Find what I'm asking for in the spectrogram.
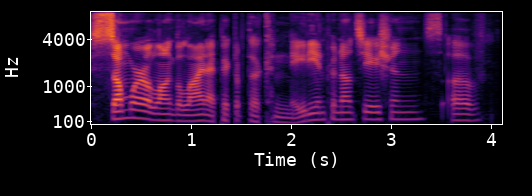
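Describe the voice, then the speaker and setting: A man's voice: medium pitch, moderate pace, clean tone, dry recording. A man from Michigan with a slight northern Midwestern accent, co-hosting a review podcast in an easygoing way, often repeating words. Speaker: podcast co-host. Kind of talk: casual review chat.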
